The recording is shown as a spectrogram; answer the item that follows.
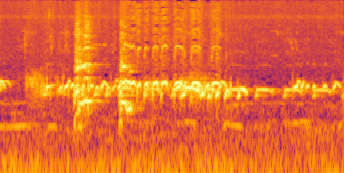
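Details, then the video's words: Local zebra dove in full song: a blurred, tumbling stream of cooing notes with overlapping bursts and a few sharp clicks, easing into separated notes at the end. "JAWARANYA PANCINGAN !! ( Perkutut Lokal Gacor )"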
